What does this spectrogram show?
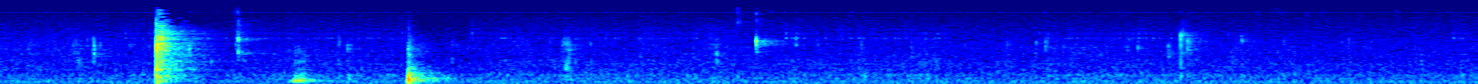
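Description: Close-miked chewing, with a few sharp clicks and knocks as a drink can is handled. The loudest knocks come about one and two seconds in, with small ticks later.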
